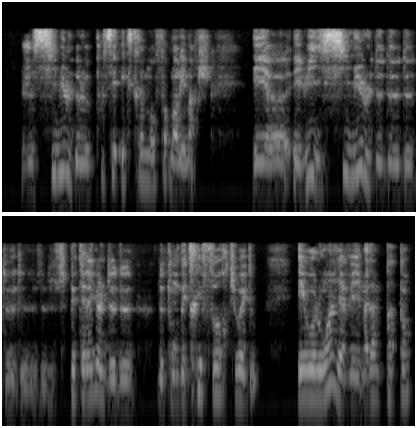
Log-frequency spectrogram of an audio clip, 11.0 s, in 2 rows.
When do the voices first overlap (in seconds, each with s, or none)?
none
